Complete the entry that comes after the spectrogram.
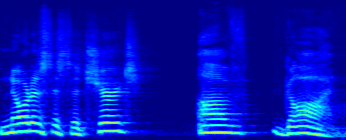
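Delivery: slow, pointed "of God", each word set apart; emphatic. Real, not acted. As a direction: punch "church", then pause before "of God". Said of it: "heard it in my voice".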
